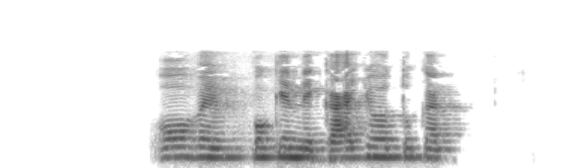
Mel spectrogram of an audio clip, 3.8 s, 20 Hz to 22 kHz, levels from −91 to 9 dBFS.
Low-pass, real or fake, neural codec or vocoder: 7.2 kHz; real; none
